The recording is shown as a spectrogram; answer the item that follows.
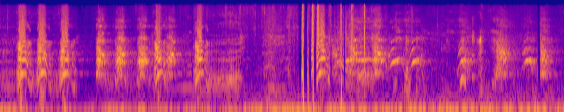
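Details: Rough Collies, four large dogs, barking while chasing a person; bursts of sharp repeated barks from several animals overlap, with a brief clattering knock near the middle before the barking resumes.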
